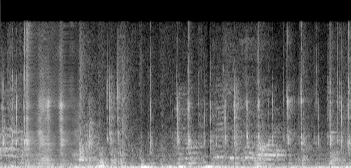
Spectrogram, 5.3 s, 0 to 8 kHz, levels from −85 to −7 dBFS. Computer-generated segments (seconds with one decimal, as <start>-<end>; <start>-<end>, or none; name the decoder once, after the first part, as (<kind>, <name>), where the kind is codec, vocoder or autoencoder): 0.4-1.2 (vocoder, Vocos)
